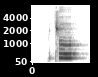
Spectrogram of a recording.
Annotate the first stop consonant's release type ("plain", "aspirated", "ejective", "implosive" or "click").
plain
